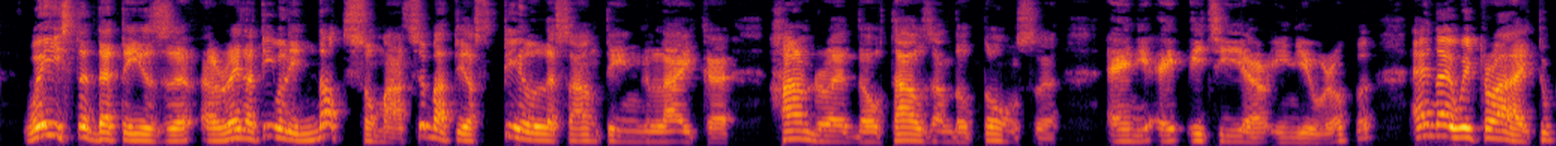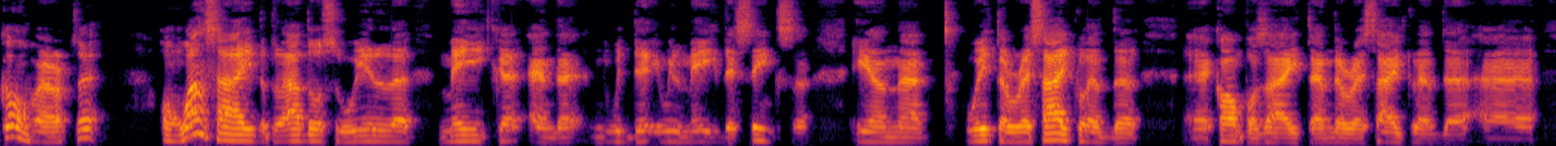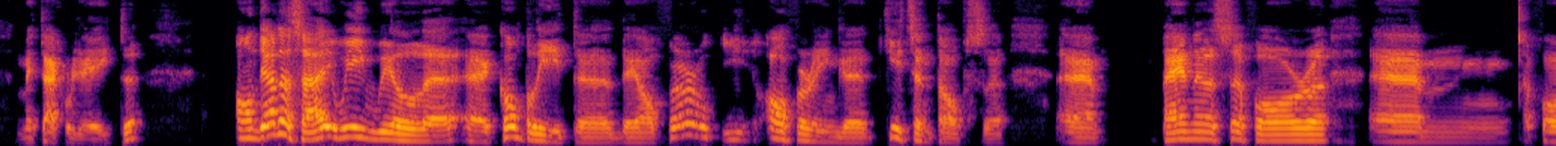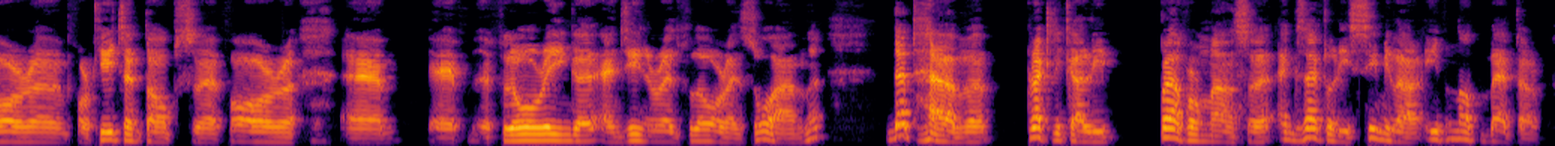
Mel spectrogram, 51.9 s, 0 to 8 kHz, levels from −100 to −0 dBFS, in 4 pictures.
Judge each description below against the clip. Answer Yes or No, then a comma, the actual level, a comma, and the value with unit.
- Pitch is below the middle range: Yes, low, 125 Hz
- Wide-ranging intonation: Yes, wide, 7.1 semitones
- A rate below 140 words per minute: Yes, slow, 125 wpm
